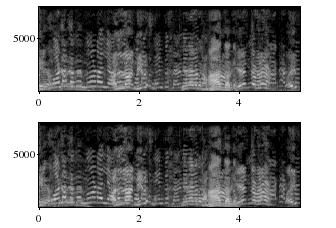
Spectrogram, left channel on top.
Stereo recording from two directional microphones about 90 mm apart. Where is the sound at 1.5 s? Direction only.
20° right (ahead or behind).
